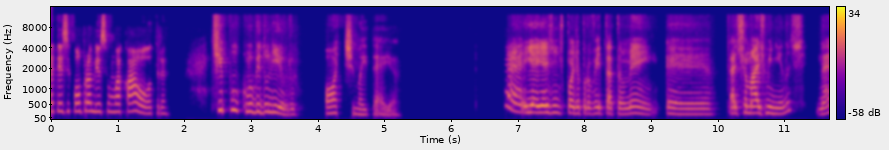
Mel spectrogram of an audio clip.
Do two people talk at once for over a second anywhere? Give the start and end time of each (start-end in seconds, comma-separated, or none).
none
